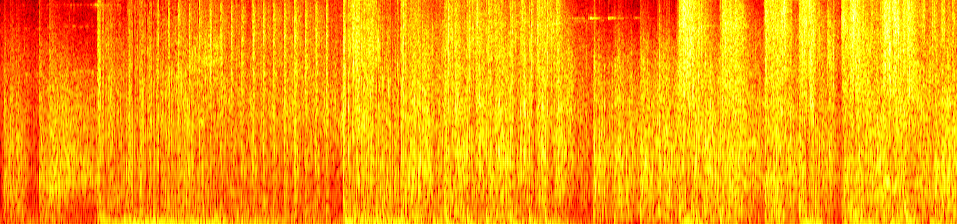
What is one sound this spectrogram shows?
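Rapid gunshots crack loudly, close by.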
